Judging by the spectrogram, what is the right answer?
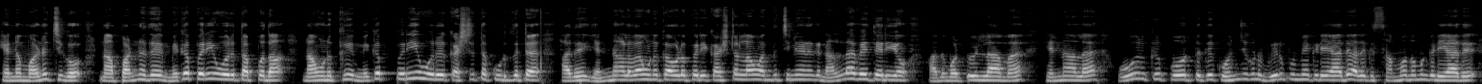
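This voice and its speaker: A man's voice: high voice, a little fast, mellow, close to an everyday voice. A man reading as a remorseful young wife. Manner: apologetic, repeating herself.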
